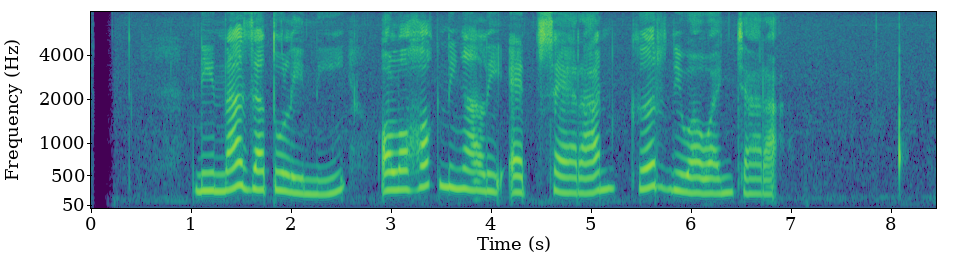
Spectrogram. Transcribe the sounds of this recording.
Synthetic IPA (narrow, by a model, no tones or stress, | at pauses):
ninazat̪ulini | ʔɔlɔɦɔk̚niŋaliʔɛt̚sɛɾankɨrdiwawaɲt͡ʃaɾa̰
